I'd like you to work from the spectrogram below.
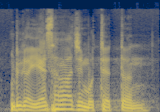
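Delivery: normal talking voice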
